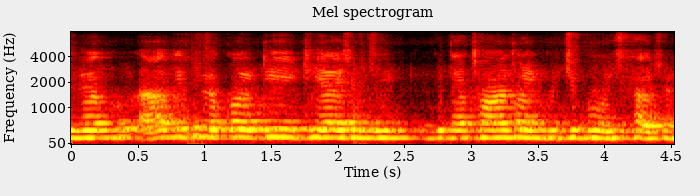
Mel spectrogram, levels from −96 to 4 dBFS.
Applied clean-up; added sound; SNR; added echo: neural separator model SepFormer DNS4.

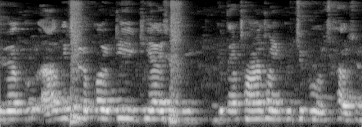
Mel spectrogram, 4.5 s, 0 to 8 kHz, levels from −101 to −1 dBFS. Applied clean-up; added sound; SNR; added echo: classical method WPE with log-MMSE.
